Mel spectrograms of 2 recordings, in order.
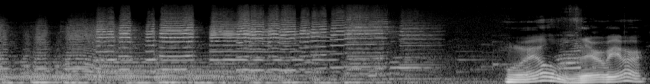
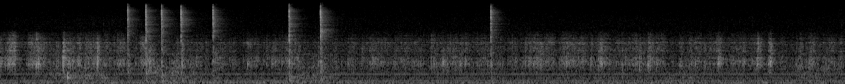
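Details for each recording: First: RPC Airmaster radio reassembled after resoldering a socket's cold solder joint, likely from original manufacturing: swing music plays clean and full with no crackle, hiss or dropouts, and the volume has improved; working normally. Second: RPC Airmaster tube radio, chassis upside down, no station tuned: steady low AC hum with sharp, fairly periodic pops and crackles; the cause was a cold solder joint at the speaker plug socket.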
